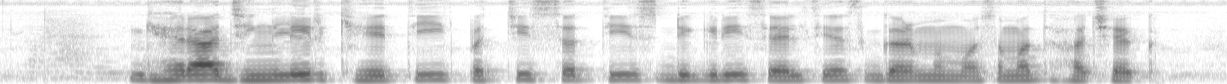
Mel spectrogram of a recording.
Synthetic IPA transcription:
ɡʱɛɦɾad͡ʒʱɪ̃ŋɡliːɾkʰeːt̪ipətːt͡ʃiːsːɔt̪ːiːsɖɪɡɾiseːlsijəsɡəɾmmɔːsəmət̪ɦət͡ʃek

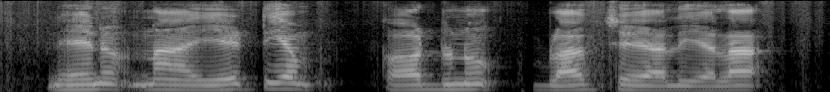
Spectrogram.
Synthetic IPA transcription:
ne̞ːnunaːeːʈijem | kaːɾɖunublaːd̚t͡ʃɛːjaːliɛlaː

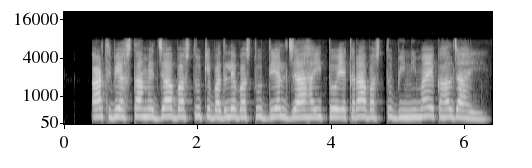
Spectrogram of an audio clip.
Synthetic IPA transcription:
əɾt̪ʰəbjəʋəst̪ʰamed͡ʒəbːəst̪ukebəd̪lebəst̪ud̪eld͡ʒaɦəjt̪oekɾabəst̪ubiniməjkəɦəld͡ʒaɦəi

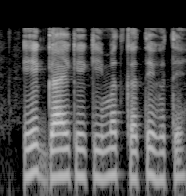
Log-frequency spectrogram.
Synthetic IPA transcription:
eːk̚ɡaːekekiːmət̪kəɾt̪eɦoːt̪e

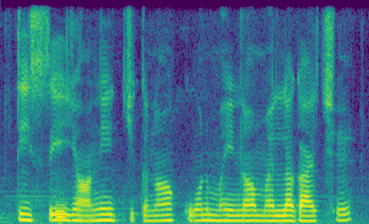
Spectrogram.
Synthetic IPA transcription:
t̪isejanid͡ʒiknakonməɦinamẽləɡaet͡ʃʰɛ

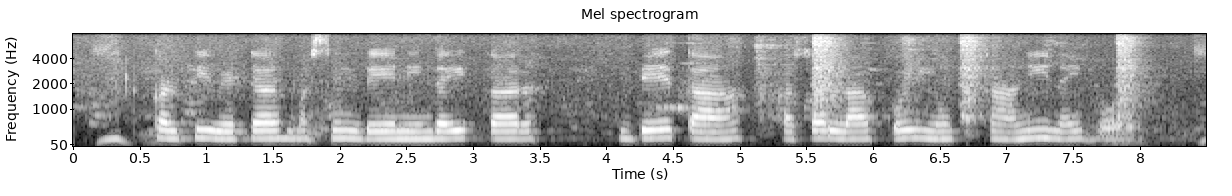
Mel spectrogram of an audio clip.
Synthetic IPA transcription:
kəlʈiːʋeːʈəɾməsind̪eːnɪ̃nd̪əikəɾ | beːt̪aːhəsəllaːkoːinʊksaːninəĩːɦoːe

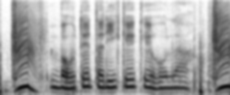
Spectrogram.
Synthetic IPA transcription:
bɐɦʊt̪et̪ɐɾiːkekeɦoːlaː

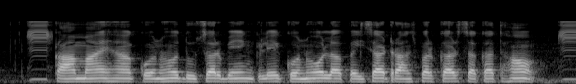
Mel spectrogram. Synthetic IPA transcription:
kaːmaːeɦãkoːnɦõd̪uːsəɾbẽːŋklekoːnɦõlapəɪsaʈɾãːnspʰəɾkəɾsəkət̪ɦõː

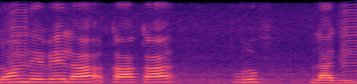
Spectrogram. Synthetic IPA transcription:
lɔːnleːʋelakaka | pʊɾʊpʰ | laːɡiː

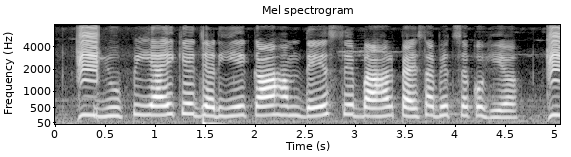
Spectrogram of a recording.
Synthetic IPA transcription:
juːpiːaːiked͡ʒɐɾiekaɦɐmd̪eːsːebaːɦəɾpɛːsabʱeːd͡ʒsɐkoɦɪja

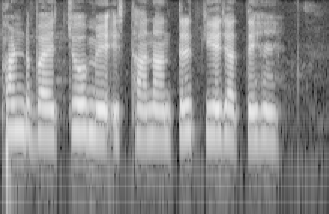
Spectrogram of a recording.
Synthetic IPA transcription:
pʰə̃ɳɖbəjt͡ʃomẽʔɪst̪ʰaːnaːə̃nt̪əɾɪt̪kied͡ʒaːt̪eɦɛ̃ː

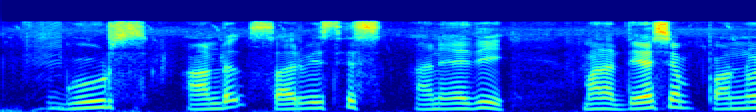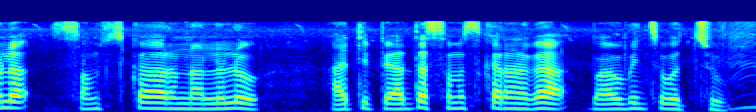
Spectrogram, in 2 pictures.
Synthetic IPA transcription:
ɡuːɖsɐːɳɖsɐɾʋisesɐne̞ːd̪i | mɐnɐd̪ɛːʃɐmpɐɳːulɐsɐmskɐɾɐɳɐlɐloː | ɐt̪ipɛːd̪ːɐsɐmskɐɾɐɳɐɡaːbʱaːbʱiɲt͡ʃɐʋɐt͡ʃːu

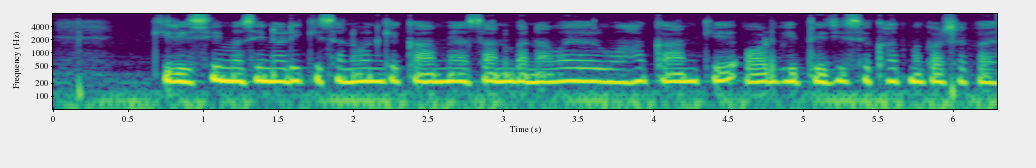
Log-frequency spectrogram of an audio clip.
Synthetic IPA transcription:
kɾisimɐsiːnəɽikɪsənʋənkekaːmːẽaːsaːnbɐnaːʋaɦɛɔːɾʋɐɦãkaːmkeʔɔːɽbʱit̪eːd͡ʒisekʰaːt̪mkɐɾsɐkaɦɛ

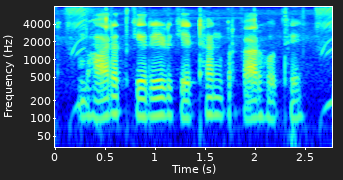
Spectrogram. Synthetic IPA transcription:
bʱaːɾət̪keɾiːɽkeʈʰənpɾəka̰ːɾɦot̪ʰeː

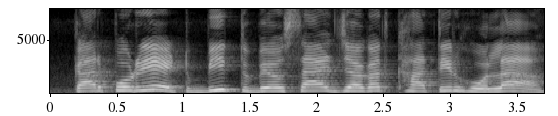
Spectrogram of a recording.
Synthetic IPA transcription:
kaɾpoɾeʈbid̪bjəwsajd͡ʒʌɡət̪kʰat̪iɾɦola

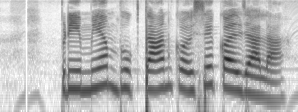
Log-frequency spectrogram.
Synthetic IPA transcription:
pɾimijəmbʱukt̪ankəjsekəld͡ʒala

